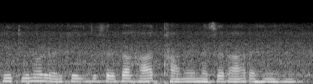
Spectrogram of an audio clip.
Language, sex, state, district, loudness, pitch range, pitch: Hindi, male, Gujarat, Valsad, -16 LUFS, 125-140 Hz, 130 Hz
